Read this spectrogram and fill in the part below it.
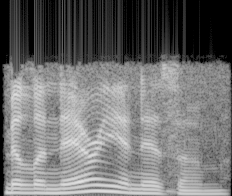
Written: millenarianism

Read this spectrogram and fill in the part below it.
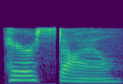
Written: hairstyle

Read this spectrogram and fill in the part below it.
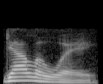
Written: Dumfries and Galloway

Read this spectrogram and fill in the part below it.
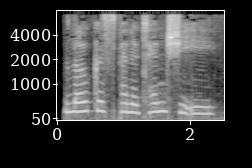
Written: locus poenitentiae

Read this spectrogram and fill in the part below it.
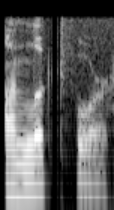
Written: unlooked-for

